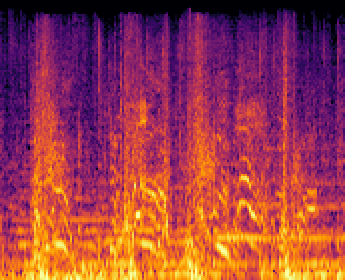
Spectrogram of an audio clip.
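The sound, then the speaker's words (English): A rapid flurry of punches and kicks in a fistfight, as a man gets up from the floor and fights off two gunmen, lands as heavy thuds and sharp whacks. About five loud impacts mix with strained grunts and quick swishes of movement. “Lee gets to his feet and fights off both men, kicking and punching.”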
